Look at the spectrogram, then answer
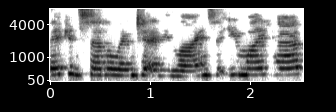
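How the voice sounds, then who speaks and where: A woman's high-pitched voice, with ordinary pitch variation, comes through noticeable background noise. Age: 80s+. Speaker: model and author. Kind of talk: interview answer.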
